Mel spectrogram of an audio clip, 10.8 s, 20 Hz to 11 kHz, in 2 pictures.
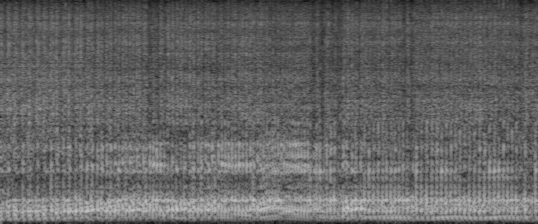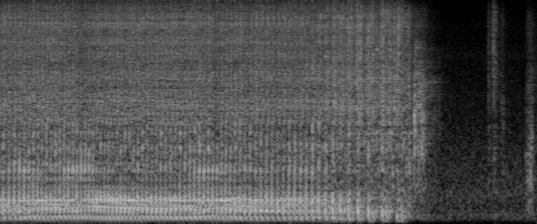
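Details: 1981 GS450 café-build project bike, sitting a while with carbs cleaned earlier, compression and spark present, first run since owned: harsh rapid popping rattle at steady revs, ragged raw exhaust bark, then cuts out; rough running through a holed exhaust, blue oily smoke.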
